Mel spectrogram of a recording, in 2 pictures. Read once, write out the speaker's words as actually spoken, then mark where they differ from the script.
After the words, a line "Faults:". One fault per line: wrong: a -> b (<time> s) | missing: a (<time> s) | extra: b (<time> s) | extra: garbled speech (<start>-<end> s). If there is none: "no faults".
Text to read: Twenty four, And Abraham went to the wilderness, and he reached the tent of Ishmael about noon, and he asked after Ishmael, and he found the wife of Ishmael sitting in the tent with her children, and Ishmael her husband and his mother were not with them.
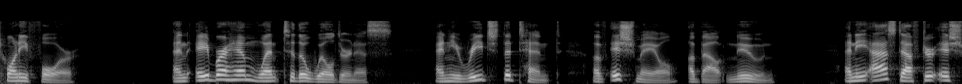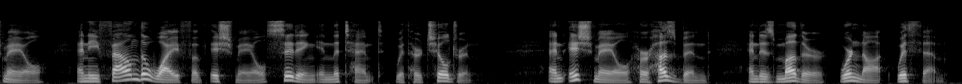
Twenty four, And Abraham went to the wilderness, and he reached the tent of Ishmael about noon, and he asked after Ishmael, and he found the wife of Ishmael sitting in the tent with her children, and Ishmael her husband and his mother were not with them.
Faults:
no faults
